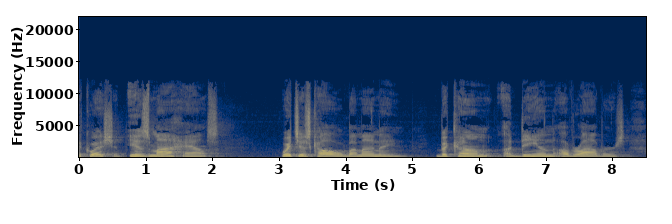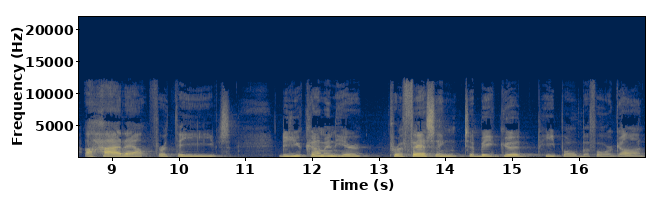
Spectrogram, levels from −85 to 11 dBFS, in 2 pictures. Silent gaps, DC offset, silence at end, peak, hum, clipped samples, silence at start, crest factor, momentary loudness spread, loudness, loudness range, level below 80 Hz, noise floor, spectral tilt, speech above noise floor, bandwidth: none; under 0.1%; 0 s; -2 dBFS; none; under 0.1%; 0 s; 20 dB; 13 LU; -21 LUFS; 3 LU; -68 dBFS; -63 dBFS; -5.5 dB/octave; 42 dB; 12.5 kHz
